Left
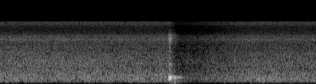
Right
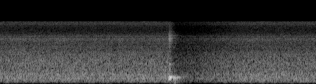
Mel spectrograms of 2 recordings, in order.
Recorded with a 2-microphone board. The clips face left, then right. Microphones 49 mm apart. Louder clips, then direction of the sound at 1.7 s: Left 1 dB; 10° left (ahead or behind).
